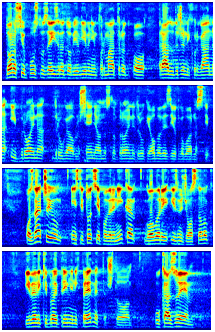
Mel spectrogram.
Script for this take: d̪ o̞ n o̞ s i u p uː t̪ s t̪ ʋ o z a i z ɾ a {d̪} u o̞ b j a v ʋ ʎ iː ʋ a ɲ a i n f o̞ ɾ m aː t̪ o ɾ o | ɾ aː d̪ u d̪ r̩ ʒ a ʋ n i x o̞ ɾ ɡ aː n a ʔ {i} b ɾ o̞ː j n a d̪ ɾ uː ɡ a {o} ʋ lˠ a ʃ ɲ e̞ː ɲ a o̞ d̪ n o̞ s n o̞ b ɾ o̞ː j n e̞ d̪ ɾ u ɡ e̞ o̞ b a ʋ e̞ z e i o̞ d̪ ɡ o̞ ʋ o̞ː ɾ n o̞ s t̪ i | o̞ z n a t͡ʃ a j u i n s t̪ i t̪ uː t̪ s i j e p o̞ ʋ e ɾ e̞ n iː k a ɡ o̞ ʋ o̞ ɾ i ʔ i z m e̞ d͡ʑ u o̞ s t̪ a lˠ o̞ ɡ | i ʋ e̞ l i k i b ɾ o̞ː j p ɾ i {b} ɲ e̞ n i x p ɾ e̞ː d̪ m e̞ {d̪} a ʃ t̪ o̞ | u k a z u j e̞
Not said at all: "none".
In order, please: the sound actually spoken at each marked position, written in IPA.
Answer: d̪, i, o, m, t̪

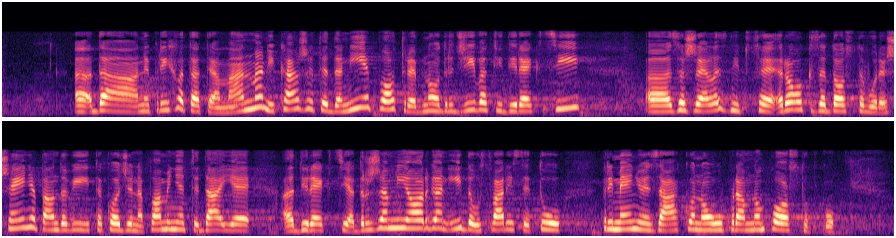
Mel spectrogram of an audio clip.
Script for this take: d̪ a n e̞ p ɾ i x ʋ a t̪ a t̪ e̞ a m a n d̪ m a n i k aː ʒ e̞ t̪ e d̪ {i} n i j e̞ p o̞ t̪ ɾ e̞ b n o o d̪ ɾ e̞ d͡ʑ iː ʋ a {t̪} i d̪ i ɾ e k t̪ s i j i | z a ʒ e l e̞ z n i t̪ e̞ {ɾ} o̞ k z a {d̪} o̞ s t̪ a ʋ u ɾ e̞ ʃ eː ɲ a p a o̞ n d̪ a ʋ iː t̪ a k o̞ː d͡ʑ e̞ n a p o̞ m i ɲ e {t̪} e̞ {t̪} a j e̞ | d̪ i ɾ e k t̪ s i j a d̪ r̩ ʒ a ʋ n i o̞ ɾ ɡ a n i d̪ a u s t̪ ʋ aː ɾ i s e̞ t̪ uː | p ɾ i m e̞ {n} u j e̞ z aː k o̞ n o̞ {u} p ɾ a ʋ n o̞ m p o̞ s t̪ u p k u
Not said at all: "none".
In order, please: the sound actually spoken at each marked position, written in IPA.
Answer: a, t̪, ɾ, d̪, t̪, d̪, ɲ, u

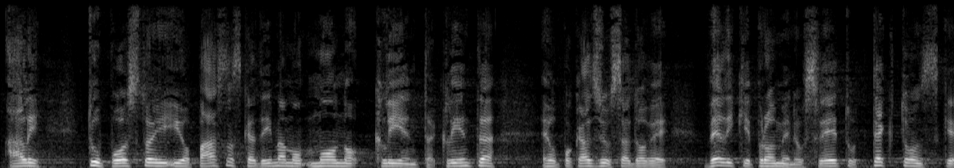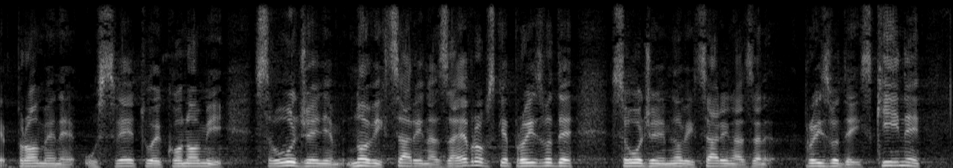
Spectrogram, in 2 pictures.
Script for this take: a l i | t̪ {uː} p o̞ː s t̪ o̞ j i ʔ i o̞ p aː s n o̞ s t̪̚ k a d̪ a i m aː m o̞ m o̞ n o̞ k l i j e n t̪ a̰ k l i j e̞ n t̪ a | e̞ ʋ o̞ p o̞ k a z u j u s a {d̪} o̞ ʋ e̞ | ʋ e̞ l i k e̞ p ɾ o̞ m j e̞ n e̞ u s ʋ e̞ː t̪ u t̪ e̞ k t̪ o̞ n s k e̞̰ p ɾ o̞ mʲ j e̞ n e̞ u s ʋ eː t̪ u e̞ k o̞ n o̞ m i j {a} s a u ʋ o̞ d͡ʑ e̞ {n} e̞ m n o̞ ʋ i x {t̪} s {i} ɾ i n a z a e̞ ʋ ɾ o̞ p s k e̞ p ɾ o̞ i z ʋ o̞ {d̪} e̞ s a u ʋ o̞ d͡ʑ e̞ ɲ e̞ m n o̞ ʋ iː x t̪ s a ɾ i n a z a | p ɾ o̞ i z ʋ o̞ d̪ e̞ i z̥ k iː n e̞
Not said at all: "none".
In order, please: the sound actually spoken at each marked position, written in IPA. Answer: uː, d̪, i, ɲ, t̪, a, d̪

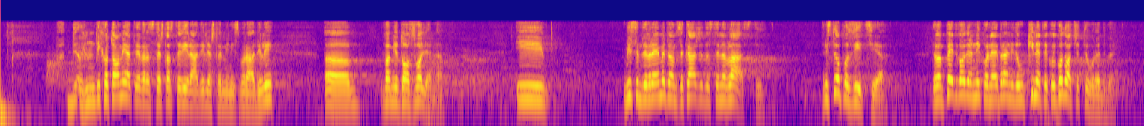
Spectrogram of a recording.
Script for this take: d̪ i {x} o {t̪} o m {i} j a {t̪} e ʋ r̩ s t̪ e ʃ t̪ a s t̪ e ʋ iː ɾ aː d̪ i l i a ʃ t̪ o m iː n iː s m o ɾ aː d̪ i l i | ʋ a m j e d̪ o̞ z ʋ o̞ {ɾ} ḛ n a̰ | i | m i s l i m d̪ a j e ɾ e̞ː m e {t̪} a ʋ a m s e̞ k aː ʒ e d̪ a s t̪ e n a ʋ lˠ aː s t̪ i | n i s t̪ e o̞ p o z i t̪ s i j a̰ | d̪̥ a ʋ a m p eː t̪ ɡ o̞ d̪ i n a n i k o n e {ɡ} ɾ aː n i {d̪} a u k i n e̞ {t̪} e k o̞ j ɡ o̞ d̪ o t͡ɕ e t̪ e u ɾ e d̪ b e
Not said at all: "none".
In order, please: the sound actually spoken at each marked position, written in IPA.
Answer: x, t̪, i, t̪, ʎ, d̪, b, d̪, t̪

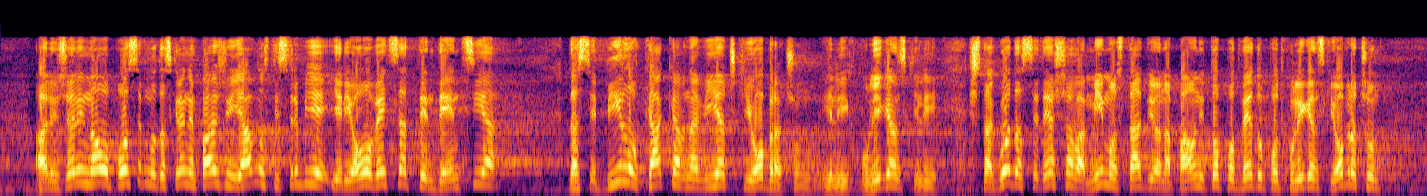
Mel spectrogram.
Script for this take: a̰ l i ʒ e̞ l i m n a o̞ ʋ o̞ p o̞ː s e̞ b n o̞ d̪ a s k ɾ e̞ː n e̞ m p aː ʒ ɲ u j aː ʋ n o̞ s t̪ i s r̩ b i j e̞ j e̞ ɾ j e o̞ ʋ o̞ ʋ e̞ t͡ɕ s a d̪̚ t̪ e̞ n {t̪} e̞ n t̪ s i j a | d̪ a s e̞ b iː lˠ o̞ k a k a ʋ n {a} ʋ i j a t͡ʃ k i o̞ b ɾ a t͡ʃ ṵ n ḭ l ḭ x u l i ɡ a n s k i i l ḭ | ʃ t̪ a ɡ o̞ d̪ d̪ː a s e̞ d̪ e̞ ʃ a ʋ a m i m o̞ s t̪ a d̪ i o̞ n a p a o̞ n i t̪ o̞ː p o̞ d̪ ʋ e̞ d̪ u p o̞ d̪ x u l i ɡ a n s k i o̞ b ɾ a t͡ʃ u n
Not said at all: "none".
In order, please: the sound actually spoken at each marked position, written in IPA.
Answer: d̪, a

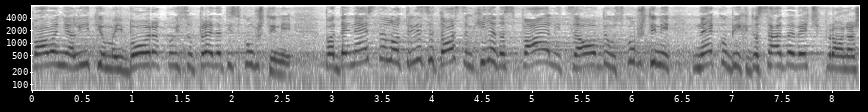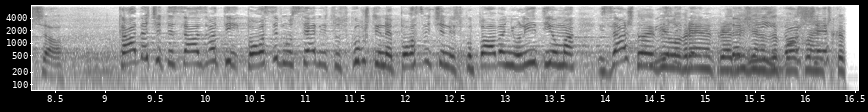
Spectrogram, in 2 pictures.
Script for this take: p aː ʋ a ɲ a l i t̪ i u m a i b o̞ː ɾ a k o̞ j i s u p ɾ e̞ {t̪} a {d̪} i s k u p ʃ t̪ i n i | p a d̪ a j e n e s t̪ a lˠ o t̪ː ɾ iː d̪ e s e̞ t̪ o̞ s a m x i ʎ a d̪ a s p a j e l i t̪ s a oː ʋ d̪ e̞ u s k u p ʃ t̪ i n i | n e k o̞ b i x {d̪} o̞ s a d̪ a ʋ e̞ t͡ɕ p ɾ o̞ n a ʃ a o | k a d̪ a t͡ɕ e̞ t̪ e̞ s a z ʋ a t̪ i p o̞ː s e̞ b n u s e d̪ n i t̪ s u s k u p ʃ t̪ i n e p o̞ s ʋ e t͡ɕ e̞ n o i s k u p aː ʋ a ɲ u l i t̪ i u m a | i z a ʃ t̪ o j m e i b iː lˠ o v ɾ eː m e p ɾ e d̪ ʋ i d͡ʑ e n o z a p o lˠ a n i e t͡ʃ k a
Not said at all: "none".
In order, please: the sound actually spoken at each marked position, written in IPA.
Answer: d̪, t̪, d̪

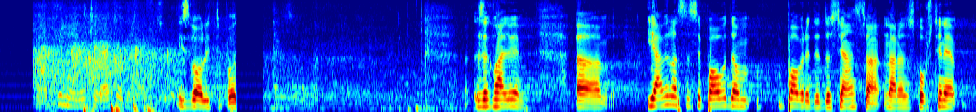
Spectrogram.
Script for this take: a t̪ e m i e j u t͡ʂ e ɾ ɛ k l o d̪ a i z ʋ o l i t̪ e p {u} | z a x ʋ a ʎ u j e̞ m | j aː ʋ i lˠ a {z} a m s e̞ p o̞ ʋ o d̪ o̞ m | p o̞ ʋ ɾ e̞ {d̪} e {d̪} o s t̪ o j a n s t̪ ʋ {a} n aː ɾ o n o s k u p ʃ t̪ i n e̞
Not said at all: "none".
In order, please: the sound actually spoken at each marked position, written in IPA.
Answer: o, s, d̪, d̪, a

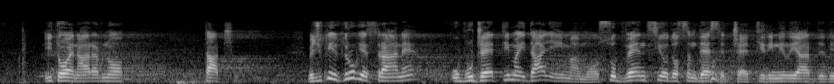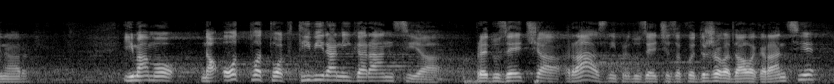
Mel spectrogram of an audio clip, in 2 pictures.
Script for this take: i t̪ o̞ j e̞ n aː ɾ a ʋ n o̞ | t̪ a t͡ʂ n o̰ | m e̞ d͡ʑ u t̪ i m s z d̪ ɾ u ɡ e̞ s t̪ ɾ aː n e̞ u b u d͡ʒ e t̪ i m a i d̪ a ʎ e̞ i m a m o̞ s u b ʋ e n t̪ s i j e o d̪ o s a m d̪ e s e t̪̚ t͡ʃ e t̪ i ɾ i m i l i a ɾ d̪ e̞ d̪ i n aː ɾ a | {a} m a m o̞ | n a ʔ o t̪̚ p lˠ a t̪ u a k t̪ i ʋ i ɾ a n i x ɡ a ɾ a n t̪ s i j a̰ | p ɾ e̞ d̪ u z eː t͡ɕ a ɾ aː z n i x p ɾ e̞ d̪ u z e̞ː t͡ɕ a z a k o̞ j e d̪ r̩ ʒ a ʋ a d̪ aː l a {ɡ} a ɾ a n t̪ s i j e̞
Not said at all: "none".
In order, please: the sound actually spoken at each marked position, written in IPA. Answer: i, ɡ

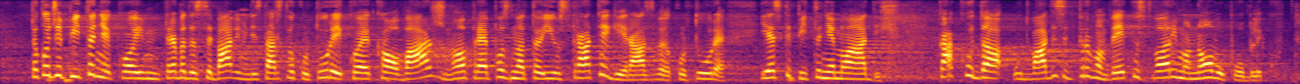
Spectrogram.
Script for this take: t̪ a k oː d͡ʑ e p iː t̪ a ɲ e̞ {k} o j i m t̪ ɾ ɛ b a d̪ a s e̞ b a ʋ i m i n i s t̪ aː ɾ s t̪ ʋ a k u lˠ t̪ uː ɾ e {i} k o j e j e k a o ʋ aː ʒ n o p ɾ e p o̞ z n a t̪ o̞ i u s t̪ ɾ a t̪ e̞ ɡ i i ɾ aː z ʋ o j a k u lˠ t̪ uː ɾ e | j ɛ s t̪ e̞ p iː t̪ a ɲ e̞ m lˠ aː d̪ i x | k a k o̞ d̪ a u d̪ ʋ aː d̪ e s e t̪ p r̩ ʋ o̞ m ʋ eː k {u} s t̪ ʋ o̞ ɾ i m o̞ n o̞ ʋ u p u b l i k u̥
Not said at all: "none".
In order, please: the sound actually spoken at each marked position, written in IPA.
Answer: k, i, u

